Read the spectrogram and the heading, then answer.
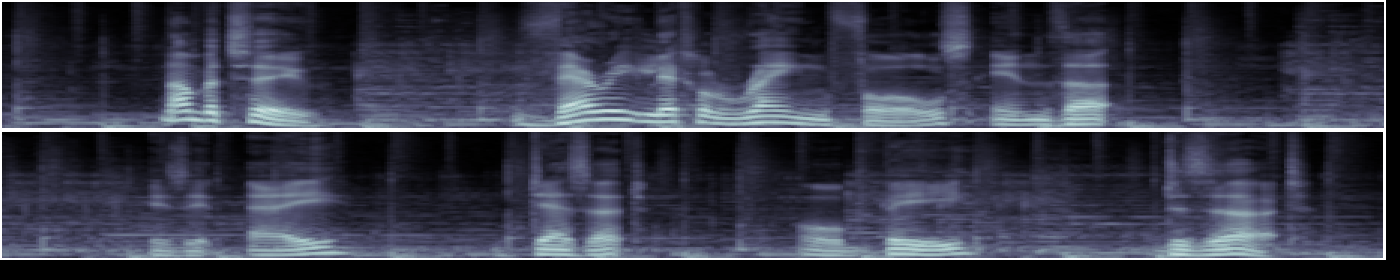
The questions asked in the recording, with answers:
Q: Number two. Very little rain falls in the... Is it A, desert, or B, dessert?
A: And the answer is A, desert.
